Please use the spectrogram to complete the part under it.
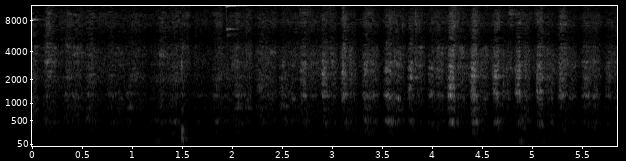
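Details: Golden Retriever dog resting indoors after playing in the rain during the rainy season, wet and being towelled dry; soft rhythmic panting breaths, about ninety a minute, with a woman talking nearby.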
